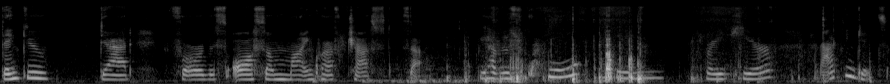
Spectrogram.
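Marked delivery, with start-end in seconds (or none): none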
